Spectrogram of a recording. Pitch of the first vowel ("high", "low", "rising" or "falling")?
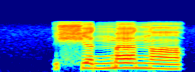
low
